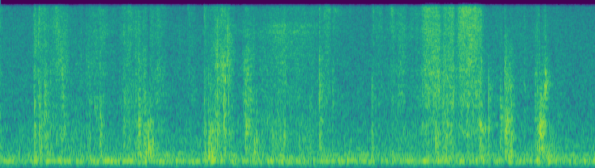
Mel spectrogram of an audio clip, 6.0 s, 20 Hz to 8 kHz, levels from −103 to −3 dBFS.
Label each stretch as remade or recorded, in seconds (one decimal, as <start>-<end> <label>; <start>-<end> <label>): 0.0-6.0 recorded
